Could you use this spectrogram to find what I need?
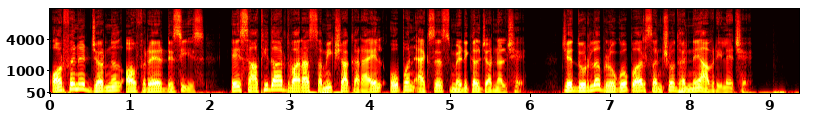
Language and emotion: Gujarati, neutral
